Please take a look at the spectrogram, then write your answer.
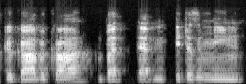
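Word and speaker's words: Kakabeka: got a road named, it's Kakabika is how it's spelled, and there's also Kakabika Provincial Parkway up north. It should be pronounced Gagavaka, but that, it doesn't mean waterfalls, but it's kind of about stepped falls.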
